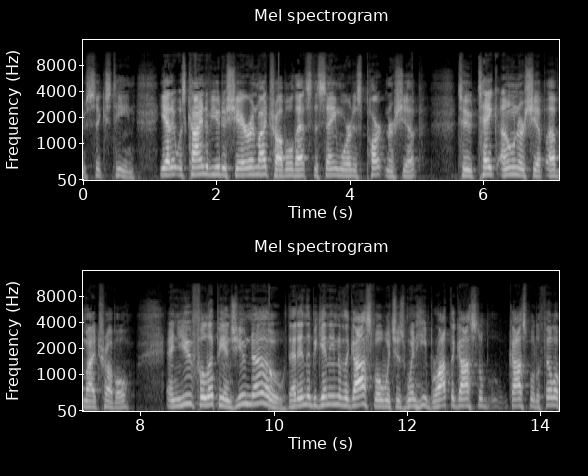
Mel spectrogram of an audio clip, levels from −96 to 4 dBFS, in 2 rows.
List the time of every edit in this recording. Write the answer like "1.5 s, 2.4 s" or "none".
none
